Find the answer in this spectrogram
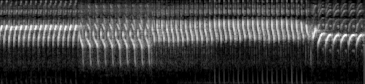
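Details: Long rolling canary song meant for tutoring young birds: a sustained high trill, then a deeper pulsed stretch, merging into a fast continuous rattle that ends in a short series of crisp descending notes.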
